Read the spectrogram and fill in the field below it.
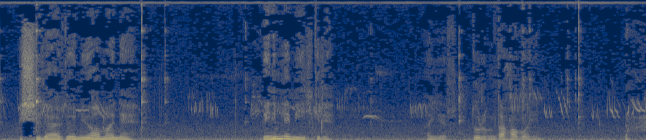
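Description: A woman speaks with feeling.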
